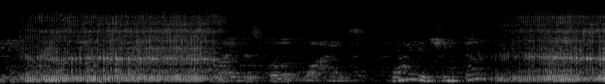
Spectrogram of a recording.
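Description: Loud, rumbling, fluttering snores at the start and end with quieter breathing noises between, typical of heavy snoring.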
